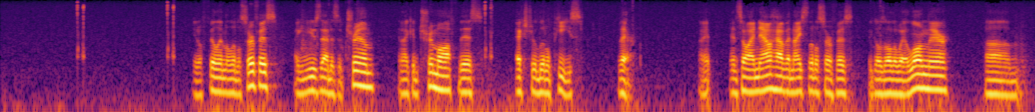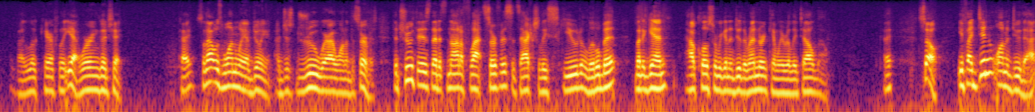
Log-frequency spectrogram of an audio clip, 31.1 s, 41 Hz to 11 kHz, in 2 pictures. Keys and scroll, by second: 4.8 Return.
